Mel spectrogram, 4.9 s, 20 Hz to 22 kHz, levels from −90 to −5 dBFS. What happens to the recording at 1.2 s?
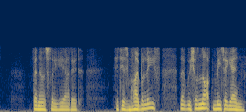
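Nothing goes wrong at 1.2 s: the speech there comes through intact, carried by telephone-band G.726 ADPCM coding that leaves nothing above about 3.8 kHz.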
